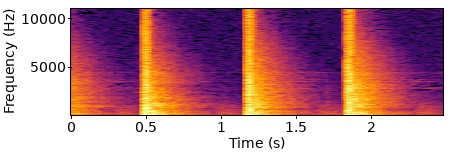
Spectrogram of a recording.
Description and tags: eduardo balon 2.5Seg 12
bounce, bouncing, ball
